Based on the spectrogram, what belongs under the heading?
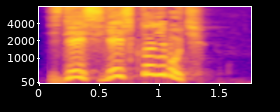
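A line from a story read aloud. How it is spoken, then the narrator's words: Shout. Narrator (Russian): крикнула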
